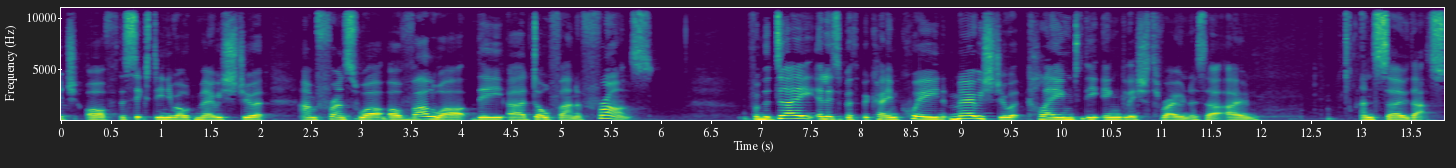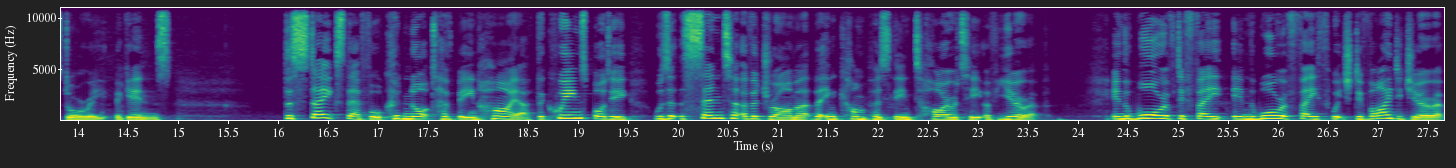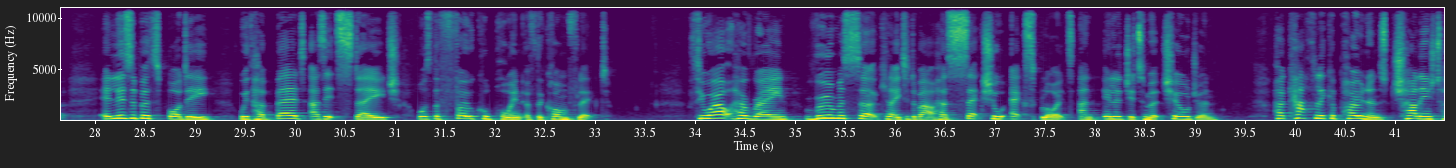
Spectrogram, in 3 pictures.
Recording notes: a lecture recorded on our recent Tudors Day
